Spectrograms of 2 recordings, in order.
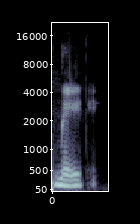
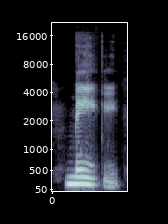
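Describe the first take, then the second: First: Lower, softer worn-out answer; tired mom answering yet again; weary maybe. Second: Said in the usual way. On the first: Retold or imitated. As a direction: give up and mumble maybe. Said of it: "I said". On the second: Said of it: "So if it's like".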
